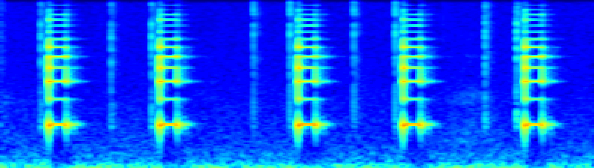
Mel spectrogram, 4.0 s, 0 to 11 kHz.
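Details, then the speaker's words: Retevis RB628B PMR446 radio, stock settings out of the box: volume button presses give five short, clean high bleep key tones about three-quarters of a second apart; normal key beeps, later turned off in programming software. "Every time you touch the buttons for the volume, you get that sort of bleep, yeah, like that. You get that bleep tone."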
